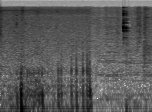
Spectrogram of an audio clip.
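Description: Faint room tone with a few soft knocks in the first second, then a single short, sharp click near the end.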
